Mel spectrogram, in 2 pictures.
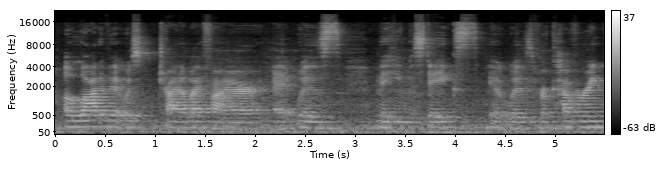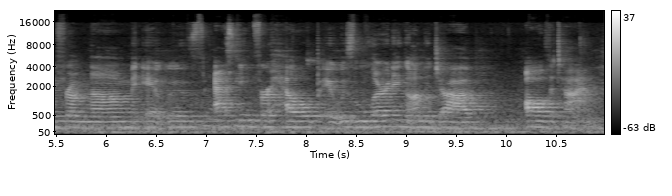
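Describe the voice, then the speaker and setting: A middle-aged woman, a production stage manager, telling her career story in an interview in a bold, lively way with a loud voice. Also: sits low, measured pace, few pauses. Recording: echoey room with background noise.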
